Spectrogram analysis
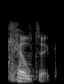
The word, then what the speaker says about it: Celtic: for these Celts yes the people are called Celts the adjective is pronounced Celtic don't ask me why and no one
